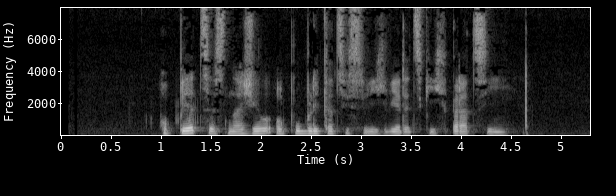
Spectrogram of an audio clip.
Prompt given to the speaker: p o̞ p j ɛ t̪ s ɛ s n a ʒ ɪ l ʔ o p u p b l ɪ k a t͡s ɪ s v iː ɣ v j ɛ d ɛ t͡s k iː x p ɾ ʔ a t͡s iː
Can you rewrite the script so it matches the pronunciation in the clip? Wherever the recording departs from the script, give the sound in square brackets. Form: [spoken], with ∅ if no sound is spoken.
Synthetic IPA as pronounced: [ʔ] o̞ p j ɛ t̪ s ɛ s n a ʒ ɪ l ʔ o p u [∅] b l ɪ k a t͡s ɪ s v iː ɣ v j ɛ d ɛ t͡s k iː x p ɾ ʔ a t͡s iː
